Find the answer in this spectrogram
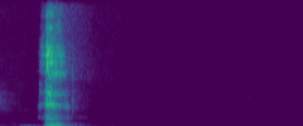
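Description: A man's single short vocal sound, a quick throat-clear-like "ye?", about a third of a second in, then dead silence for the rest.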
